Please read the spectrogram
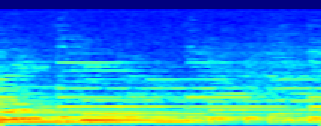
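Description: Acoustic guitar chords strummed softly and left ringing, with a new chord about half a second in, then slowly fading.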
